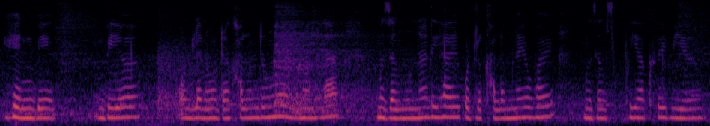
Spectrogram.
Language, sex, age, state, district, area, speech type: Bodo, female, 18-30, Assam, Chirang, rural, spontaneous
